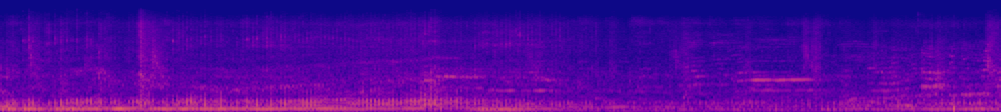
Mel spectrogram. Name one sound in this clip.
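A van engine idles with a low steady hum nearby.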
